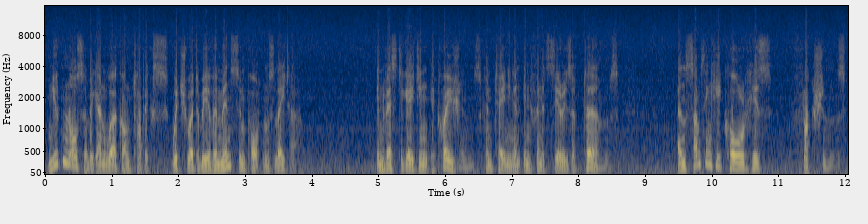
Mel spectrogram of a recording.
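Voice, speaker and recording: A man narrating a scripted documentary biography in a formal, measured storytelling manner. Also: lowish voice, big pitch swings, slight background noise, poor audio.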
